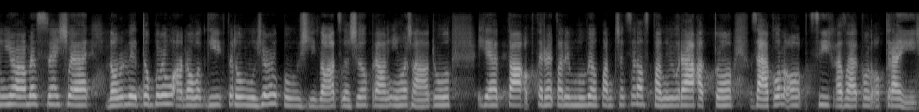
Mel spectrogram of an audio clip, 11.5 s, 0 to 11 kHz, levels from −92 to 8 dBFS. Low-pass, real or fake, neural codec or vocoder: 7.2 kHz; fake; codec, 16 kHz, 0.5 kbps, FreqCodec, larger model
